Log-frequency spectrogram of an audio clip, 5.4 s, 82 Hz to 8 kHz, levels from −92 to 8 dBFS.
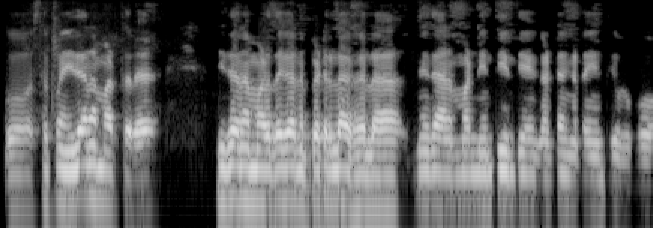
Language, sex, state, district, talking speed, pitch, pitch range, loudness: Kannada, male, Karnataka, Mysore, 155 wpm, 125 Hz, 120-130 Hz, -14 LUFS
